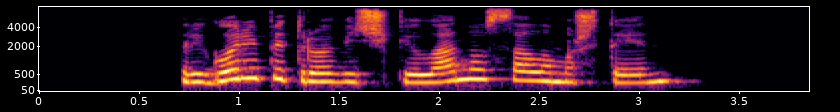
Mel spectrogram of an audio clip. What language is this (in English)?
Mari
